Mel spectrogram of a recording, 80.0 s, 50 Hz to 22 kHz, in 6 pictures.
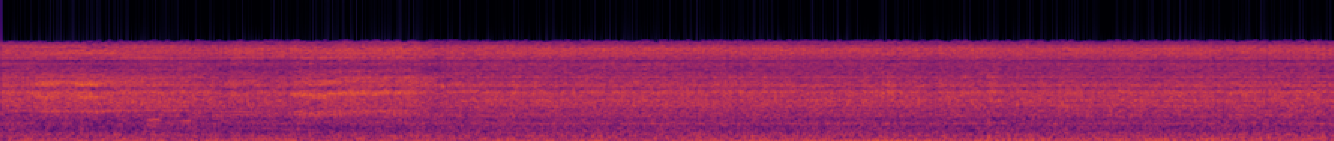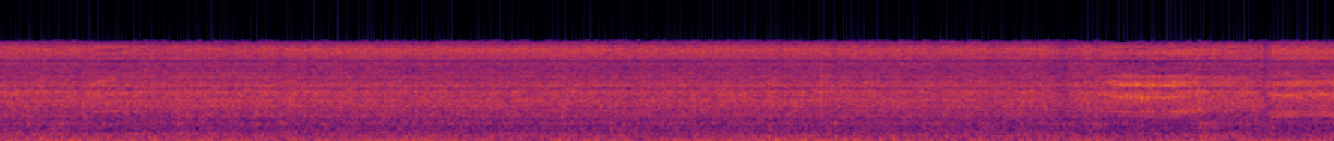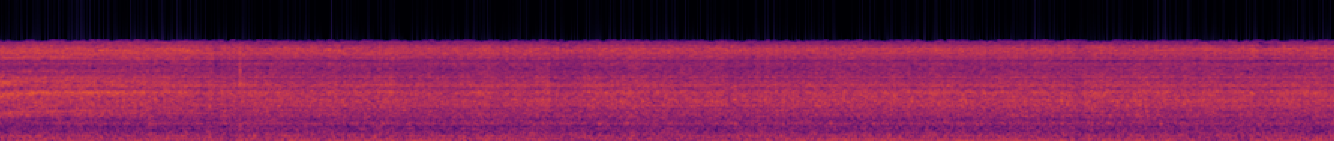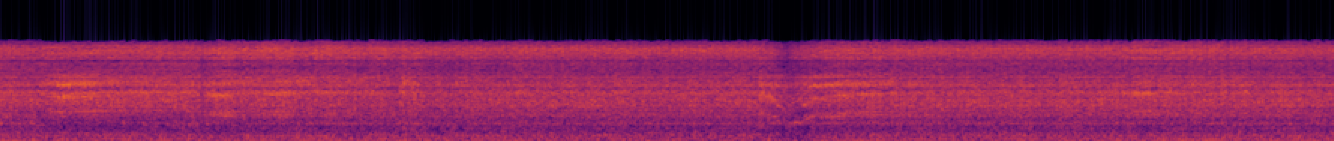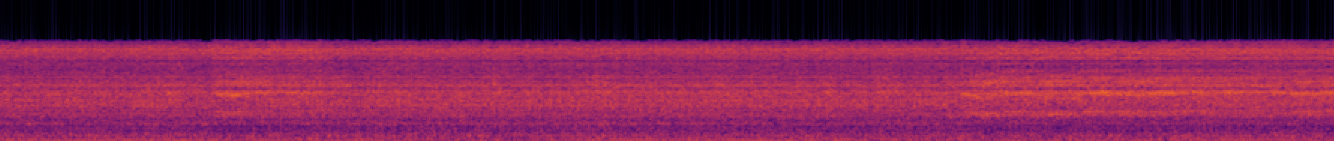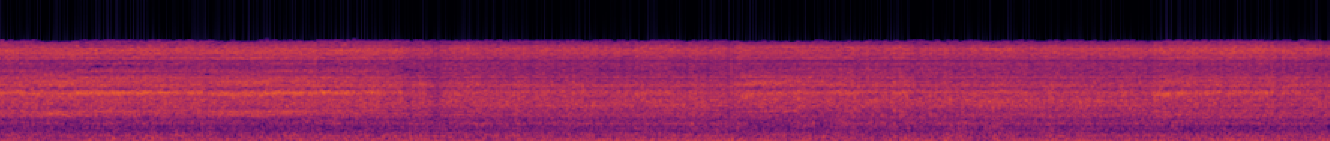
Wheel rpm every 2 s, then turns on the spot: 230, 230, 230, 230, 230, 230, 230, 230, 230, 230, 230, 230, 220, 220, 240, 230, 230, 230, 230, 230, 230, 230, 230, 230, 190, 230, 230, 230, 230, 230, 230, 230, 220, 230, 230, 230, 230, 230, 240, 230.
none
